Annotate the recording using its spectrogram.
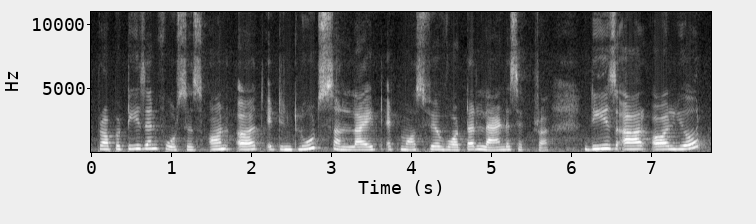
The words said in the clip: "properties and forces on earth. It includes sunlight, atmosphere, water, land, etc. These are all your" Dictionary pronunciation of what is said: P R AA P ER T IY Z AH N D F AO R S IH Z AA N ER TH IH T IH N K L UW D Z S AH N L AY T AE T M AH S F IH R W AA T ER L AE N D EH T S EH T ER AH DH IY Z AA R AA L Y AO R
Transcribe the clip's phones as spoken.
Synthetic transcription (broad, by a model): P R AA P ER T IY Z AH N D F AO R S IH Z AA N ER T IH T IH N K L UW D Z S AH N L AY T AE T M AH S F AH R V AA T ER L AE N D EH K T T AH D IY Z AA R AA L Y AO R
